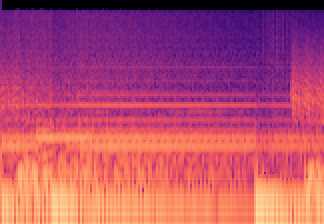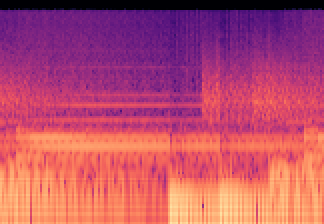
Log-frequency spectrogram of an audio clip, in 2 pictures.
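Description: Live electroacoustic percussion music: drums processed through a laptop, giving a sustained ringing, gong-like drone of held tones. Deep booms come about every two and a half seconds, and a rush of noise follows some of them.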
